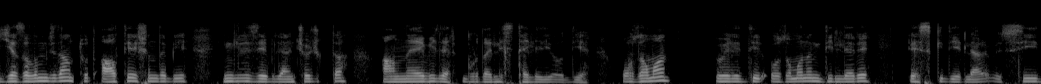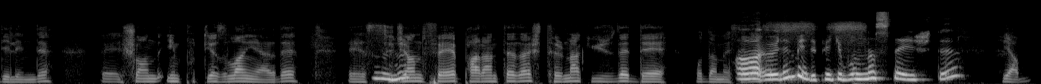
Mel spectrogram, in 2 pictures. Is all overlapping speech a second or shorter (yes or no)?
no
